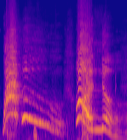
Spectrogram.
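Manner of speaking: high shouted wahoo; squeaky cartoon plumber yelp; hammed-up Mario cry; Mario impression. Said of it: "he does that the whole time".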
